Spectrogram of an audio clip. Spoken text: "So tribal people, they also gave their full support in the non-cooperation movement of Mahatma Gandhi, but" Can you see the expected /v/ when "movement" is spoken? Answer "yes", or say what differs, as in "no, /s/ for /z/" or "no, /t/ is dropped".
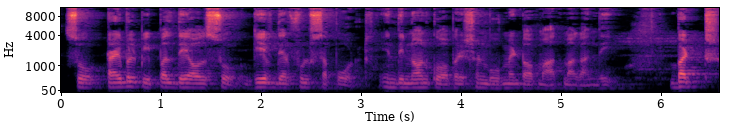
yes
